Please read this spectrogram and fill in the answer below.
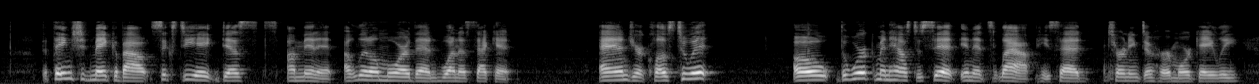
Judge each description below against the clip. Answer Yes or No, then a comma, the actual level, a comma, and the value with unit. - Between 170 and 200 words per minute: Yes, average, 180 wpm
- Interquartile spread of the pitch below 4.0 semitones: No, average, 5.1 semitones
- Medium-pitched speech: Yes, medium, 175 Hz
